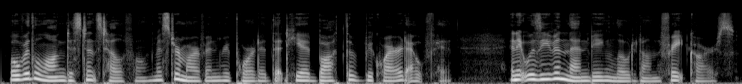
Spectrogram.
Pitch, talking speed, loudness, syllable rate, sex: 180 Hz, 210 wpm, -18 LUFS, 6.1 syllables/s, female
